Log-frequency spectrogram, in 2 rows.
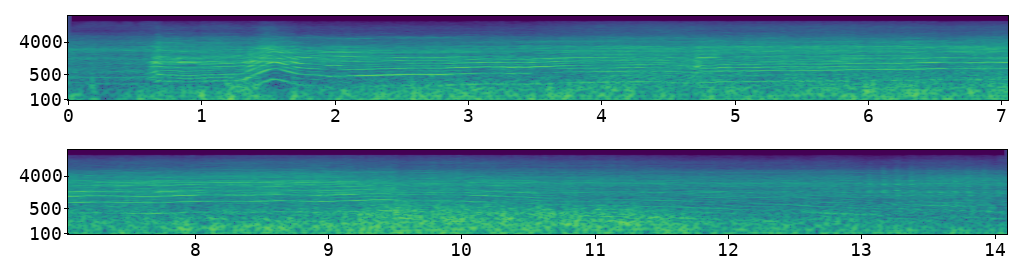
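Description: Yamaha YZF-R6's inline-four engine accelerating hard. The revs shoot up and drop at a gearshift about a second and a half in, then climb steadily for several seconds. Near the end the throttle is rolled off and the revs fall away.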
